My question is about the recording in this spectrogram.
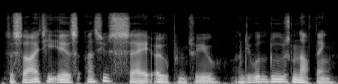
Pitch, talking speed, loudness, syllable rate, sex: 105 Hz, 230 wpm, -17 LUFS, 5.5 syllables/s, male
